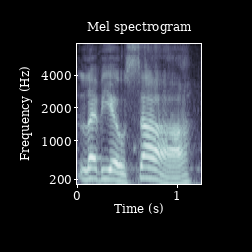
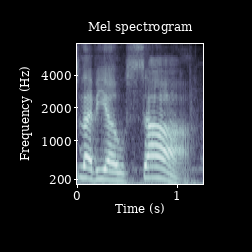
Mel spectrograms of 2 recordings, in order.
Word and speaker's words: Leviosa: It's not Leviosa. It's Leviosa. You're saying it wrong.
